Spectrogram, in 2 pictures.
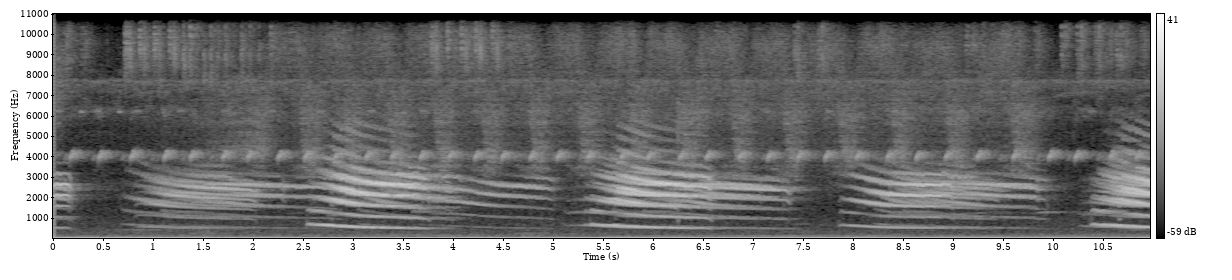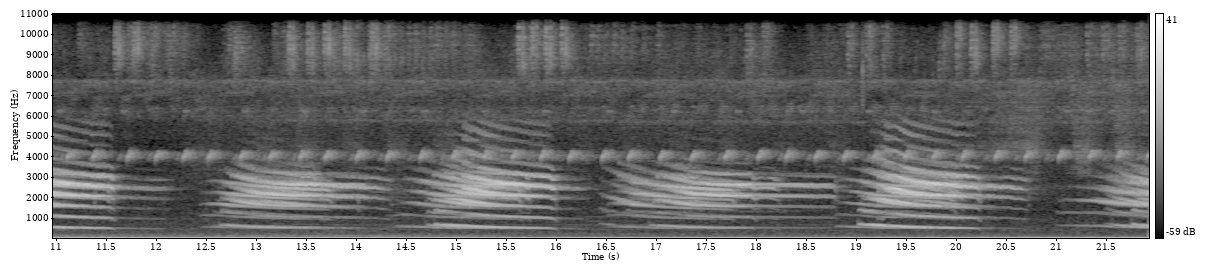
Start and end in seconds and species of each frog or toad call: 0.0	21.9	Adenomera diptyx
0.8	21.9	Physalaemus albonotatus
Cerrado, 6:30pm

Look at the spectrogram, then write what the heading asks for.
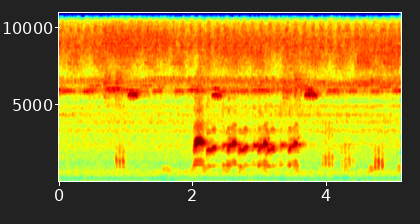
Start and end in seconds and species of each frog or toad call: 0.7	1.1	Phyllomedusa distincta
1.9	3.7	Boana albomarginata
3.9	5.0	Phyllomedusa distincta
Atlantic Forest, ~11pm

